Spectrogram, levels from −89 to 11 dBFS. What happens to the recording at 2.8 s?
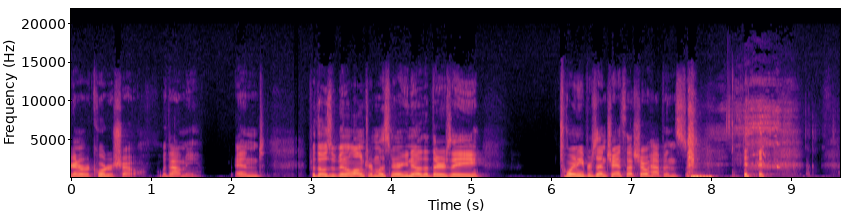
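From 2.80 to 2.85 s, damaged data in the compressed stream makes the decoder misread frames and lose sync, giving a brief chirp, squawk, click or short hole.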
